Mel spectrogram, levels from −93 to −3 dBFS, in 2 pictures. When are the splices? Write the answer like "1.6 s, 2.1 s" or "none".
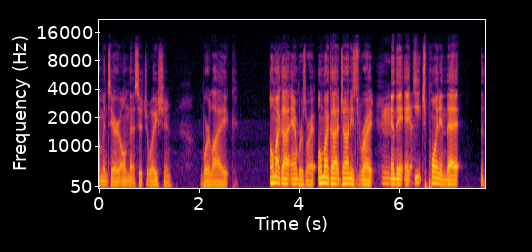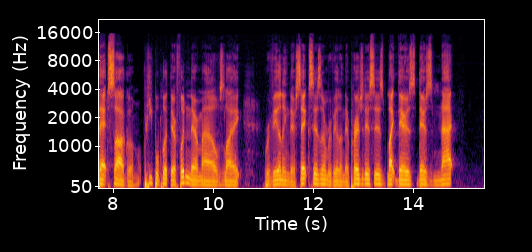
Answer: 5.6 s, 8.6 s, 13.4 s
